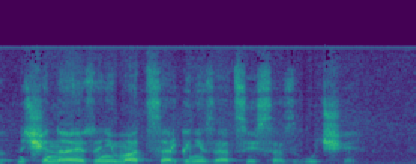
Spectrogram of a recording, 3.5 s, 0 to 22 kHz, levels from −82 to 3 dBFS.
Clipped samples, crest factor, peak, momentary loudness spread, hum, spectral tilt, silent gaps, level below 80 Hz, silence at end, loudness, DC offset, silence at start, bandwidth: under 0.1%; 18 dB; -8 dBFS; 12 LU; none; 0 dB/octave; none; -72 dBFS; 0 s; -25 LUFS; under 0.1%; 0 s; 16.5 kHz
